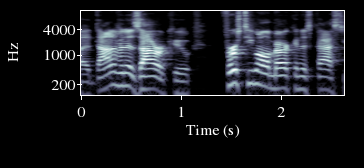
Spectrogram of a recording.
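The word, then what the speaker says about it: Ezeiruaku: Now, the last name, Donovan Ezaraku. Ezaraku. All right. That's going off the pronunciation guide from BC. So Ezaraku. Donovan Ezaraku.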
